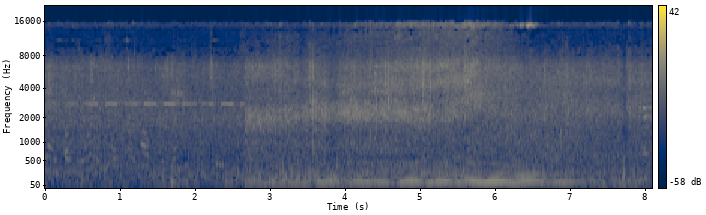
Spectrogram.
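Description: A motor vehicle driving past on the street: its engine hum comes in about three seconds in, grows loudest a couple of seconds later, then fades away.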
